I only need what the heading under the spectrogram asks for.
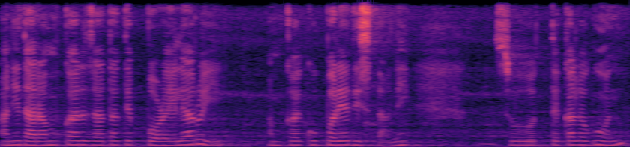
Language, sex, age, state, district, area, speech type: Goan Konkani, female, 30-45, Goa, Quepem, rural, spontaneous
